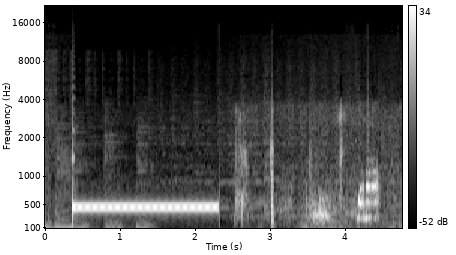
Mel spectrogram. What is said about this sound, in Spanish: bueno, a ver, allí entró la llamada, no hagan ruido.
